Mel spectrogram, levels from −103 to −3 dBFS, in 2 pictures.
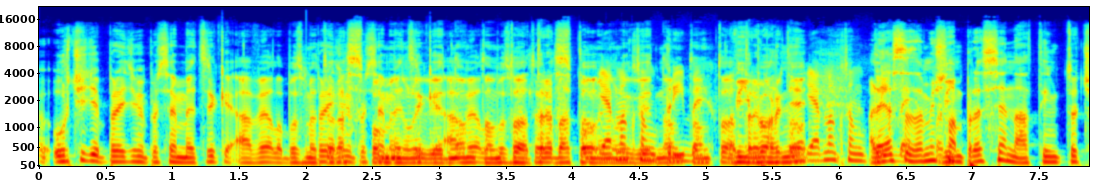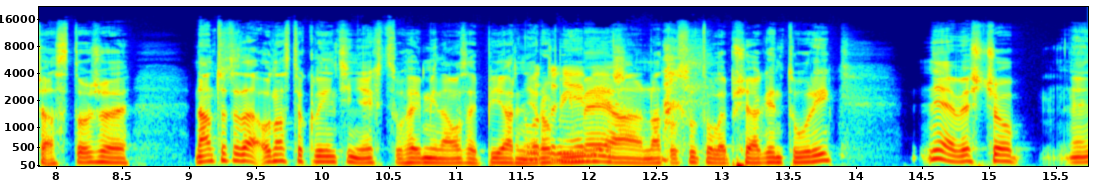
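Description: From 2.00 to 6.86 s, a doubled audio track: the speech repeats about 1.5 s late at roughly equal level, likely a second capture path. The waveform and spectrogram show duplicated shapes, offset, starting abruptly.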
